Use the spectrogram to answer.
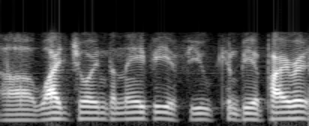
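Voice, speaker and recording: A man speaks with a fairly low pitch. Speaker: caller. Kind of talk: casual chat.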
